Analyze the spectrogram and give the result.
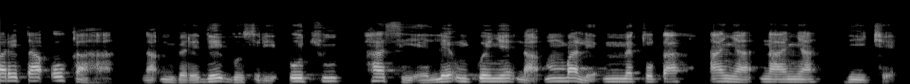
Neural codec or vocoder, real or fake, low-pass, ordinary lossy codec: codec, 16 kHz, 16 kbps, FreqCodec, smaller model; fake; none; none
